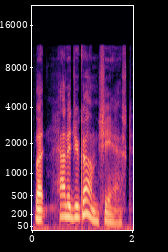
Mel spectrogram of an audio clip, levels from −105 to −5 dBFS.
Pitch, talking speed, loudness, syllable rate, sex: 145 Hz, 210 wpm, -18 LUFS, 4.9 syllables/s, male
